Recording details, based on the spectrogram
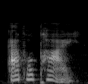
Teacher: in English, the P sound has less aspiration. 出气有更少的出气, but in Mandarin there is more aspiration.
